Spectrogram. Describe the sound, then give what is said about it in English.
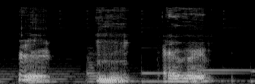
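Three loud, guttural burps from a robot walking around in circles come in quick succession, each lasting about a third of a second, with a faint steady electronic tone humming in the gaps between them. “And as they activated the robot, it started walking around in circles and burping a lot.”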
